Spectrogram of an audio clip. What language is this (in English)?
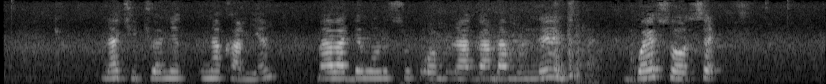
Ganda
